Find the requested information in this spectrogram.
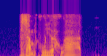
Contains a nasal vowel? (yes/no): no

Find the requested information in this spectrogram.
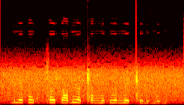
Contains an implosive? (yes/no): yes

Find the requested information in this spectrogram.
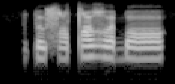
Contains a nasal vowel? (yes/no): no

